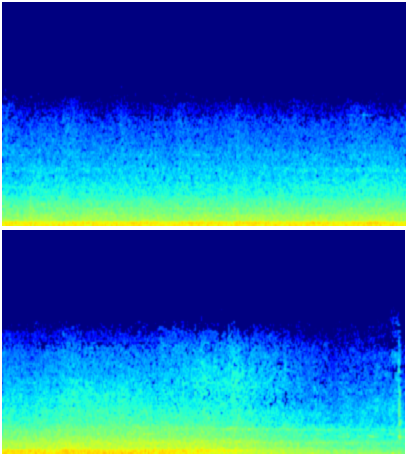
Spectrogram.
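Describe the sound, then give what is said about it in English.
A passing train, heard from a national urban park, gives off a loud, steady roar with a deep rumbling low end that holds for several seconds, then eases off and fades toward the end. “Here's a train.”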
